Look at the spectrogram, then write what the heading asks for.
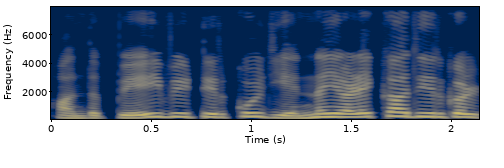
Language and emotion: Tamil, fearful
